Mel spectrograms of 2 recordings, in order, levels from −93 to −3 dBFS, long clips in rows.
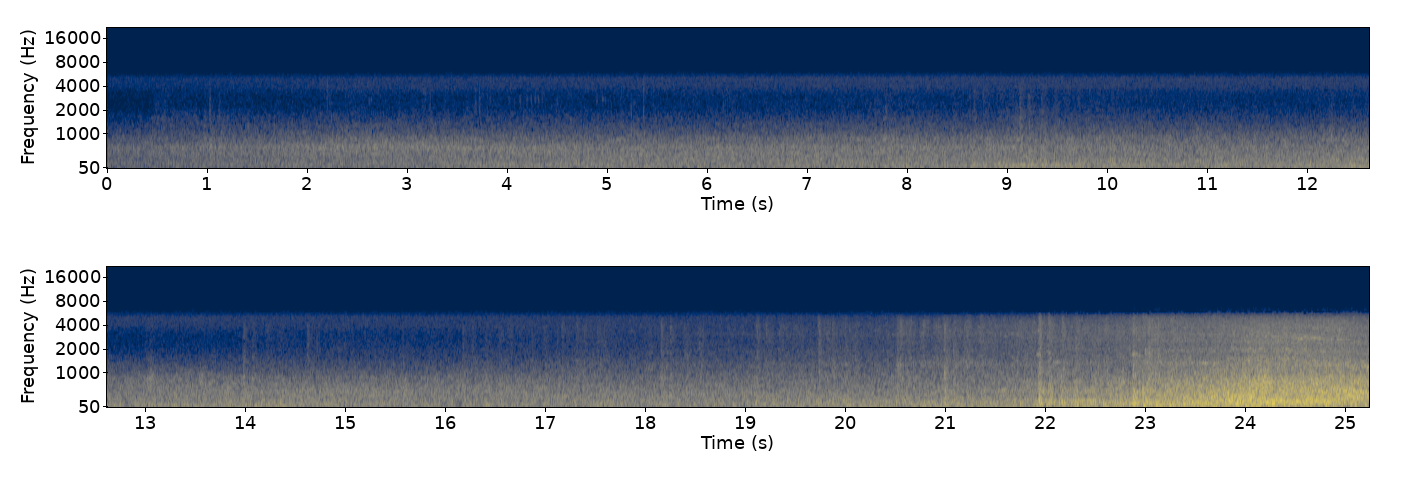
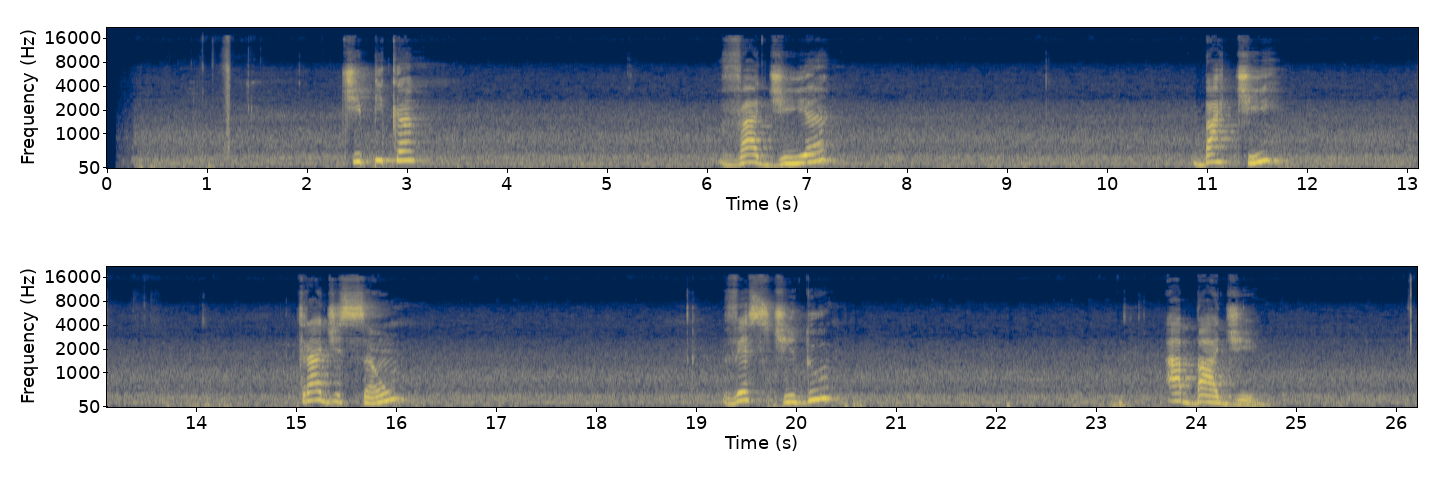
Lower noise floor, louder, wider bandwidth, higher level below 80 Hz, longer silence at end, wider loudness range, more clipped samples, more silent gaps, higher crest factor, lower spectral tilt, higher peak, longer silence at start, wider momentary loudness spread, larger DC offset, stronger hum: first, -52 dBFS vs -40 dBFS; second, -25 LUFS vs -19 LUFS; second, 6 kHz vs 17 kHz; first, -44 dBFS vs -50 dBFS; about the same, 0 s vs 0 s; first, 20 LU vs 15 LU; neither; neither; about the same, 22 dB vs 20 dB; first, -6.5 dB/octave vs -4 dB/octave; second, -8 dBFS vs -4 dBFS; second, 0 s vs 0.25 s; about the same, 25 LU vs 23 LU; neither; neither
